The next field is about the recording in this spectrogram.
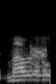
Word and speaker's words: Mariota: Is that how you say his name, Mariota? – Oh, Mariota for the Titans. – Mariota. Yeah.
